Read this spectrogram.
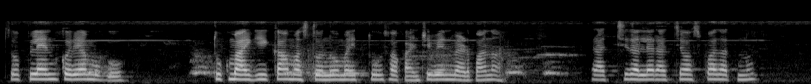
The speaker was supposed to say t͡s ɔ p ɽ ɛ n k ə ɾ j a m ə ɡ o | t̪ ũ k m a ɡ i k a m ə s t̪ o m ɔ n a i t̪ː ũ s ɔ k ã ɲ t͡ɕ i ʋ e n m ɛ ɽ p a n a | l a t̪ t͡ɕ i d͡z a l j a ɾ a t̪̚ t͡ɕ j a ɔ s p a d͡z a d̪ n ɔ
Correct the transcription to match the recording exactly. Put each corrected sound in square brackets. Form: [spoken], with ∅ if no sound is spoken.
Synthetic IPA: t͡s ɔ p [l] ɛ n k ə ɾ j a m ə ɡ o | t̪ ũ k m a ɡ i k a m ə s t̪ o [n] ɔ [m] a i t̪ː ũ s ɔ k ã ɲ t͡ɕ i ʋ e n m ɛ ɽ p a n a | [ɾ] a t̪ t͡ɕ i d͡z a l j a ɾ a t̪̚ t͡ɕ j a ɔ s p a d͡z a [t̪] n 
